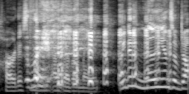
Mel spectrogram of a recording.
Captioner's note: laughs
